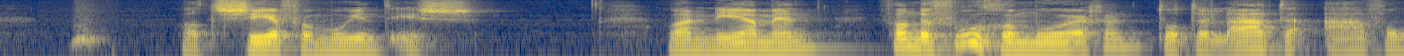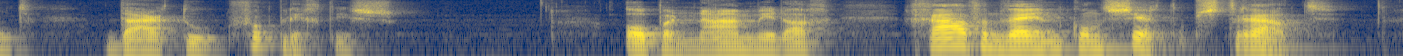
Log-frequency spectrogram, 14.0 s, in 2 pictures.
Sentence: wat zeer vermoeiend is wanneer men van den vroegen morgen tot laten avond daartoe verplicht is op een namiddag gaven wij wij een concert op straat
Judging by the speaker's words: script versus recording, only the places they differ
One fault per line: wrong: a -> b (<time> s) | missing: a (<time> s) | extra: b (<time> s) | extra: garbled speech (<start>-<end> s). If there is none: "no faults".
extra: den (5.9 s)
missing: wij (12.2 s)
